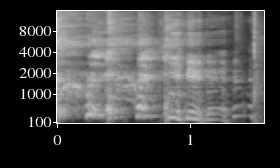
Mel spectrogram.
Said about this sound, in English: Yeah, you've been coughing a lot these past weeks. Are you okay, man? You still vaping? Yeah, man. Like, every episode, I hear coughs.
